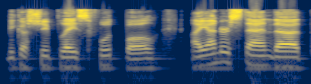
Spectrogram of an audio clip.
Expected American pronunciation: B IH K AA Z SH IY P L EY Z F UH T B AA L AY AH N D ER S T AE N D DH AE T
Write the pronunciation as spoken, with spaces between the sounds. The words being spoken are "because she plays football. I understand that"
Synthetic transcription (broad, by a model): B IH K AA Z SH IY P L EY S F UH T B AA L AY AH N D ER S T AE N D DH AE T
